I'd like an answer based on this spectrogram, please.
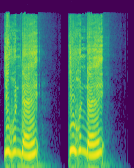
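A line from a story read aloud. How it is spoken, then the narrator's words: Shouting. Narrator (Vietnamese): Gã họ Giả thét lên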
